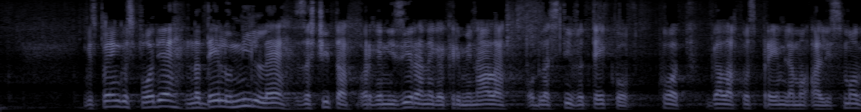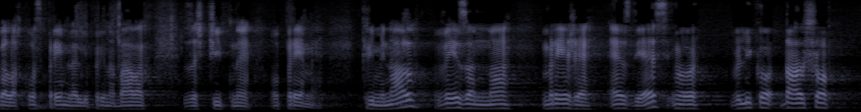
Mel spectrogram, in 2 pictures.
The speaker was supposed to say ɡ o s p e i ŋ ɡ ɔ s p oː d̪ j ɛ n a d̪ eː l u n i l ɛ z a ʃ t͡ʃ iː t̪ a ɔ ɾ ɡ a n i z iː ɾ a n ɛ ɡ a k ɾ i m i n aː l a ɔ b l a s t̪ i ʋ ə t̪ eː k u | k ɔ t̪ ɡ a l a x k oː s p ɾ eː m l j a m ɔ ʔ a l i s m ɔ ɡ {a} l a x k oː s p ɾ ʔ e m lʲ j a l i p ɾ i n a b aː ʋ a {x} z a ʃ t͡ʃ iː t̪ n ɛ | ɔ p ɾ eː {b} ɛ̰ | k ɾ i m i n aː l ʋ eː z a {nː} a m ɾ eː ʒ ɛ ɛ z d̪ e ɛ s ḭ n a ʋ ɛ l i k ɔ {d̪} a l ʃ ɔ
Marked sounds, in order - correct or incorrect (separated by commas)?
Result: correct, correct, incorrect, correct, correct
